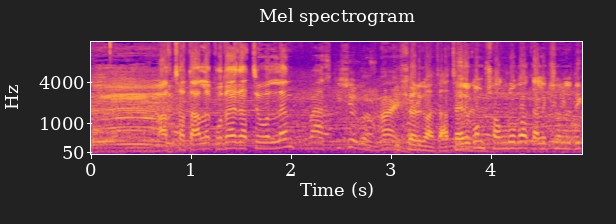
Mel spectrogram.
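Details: Sahiwal breed bull calf at a cattle market in Kishoreganj, Bangladesh, 10 October 2025: drawn-out, wavering lowing moos that rise and fall in pitch, with people talking nearby amid the market bustle.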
